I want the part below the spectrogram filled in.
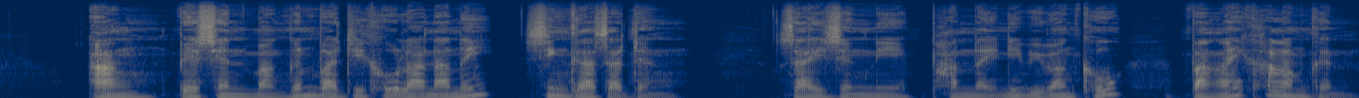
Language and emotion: Bodo, fearful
